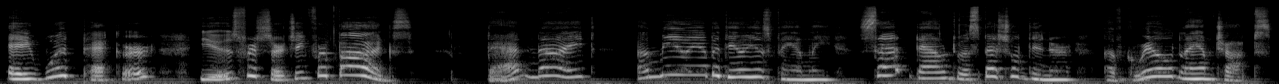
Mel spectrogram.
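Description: Casting: woman in her 60s, children's storyteller, high swooping voice, emphatic delivery. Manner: expressive, deliberate, emphatic storytelling. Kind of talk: reading a children's book aloud. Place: small room at home.

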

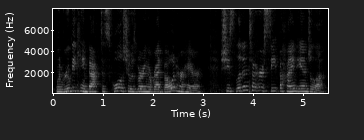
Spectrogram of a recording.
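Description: A woman in her thirties reading a storybook aloud to a child in an expressive, teacherly way. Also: fairly high pitch, fairly quick. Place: small bedroom, on a bed. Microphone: camera a few feet away.

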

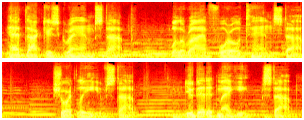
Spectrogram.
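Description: A man as a very deep telegram voice. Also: animated, heavily acted. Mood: flat, official. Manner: clipped, formal, deliberate. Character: terse official voice reading out a military telegram. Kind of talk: dramatized telegram reading. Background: loud guitar music.

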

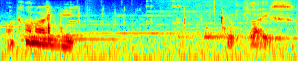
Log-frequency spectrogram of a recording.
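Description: A man with a hoarse, croaky voice, mumbling casual commentary over a strategy game and talking to its vehicles. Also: very slow. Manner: mumbling, talks to the game's vehicles. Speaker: gaming channel host. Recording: game music behind voice.

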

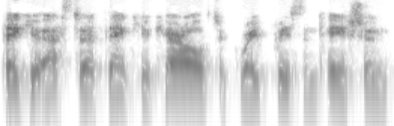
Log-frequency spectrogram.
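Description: A man with a husky, low voice chairs an online panel, politely moving speakers along. His audio comes through a video call and sounds dull and dry, with no room around it. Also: steady tone, fast talker, dry recording. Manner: polite, brief, gently hurrying speakers along. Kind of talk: moderating an online conference panel.

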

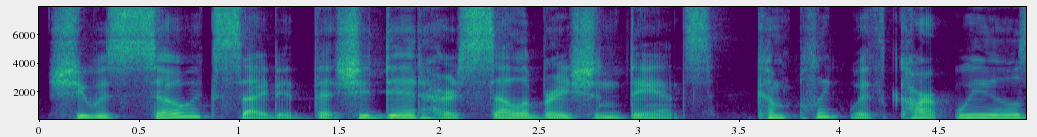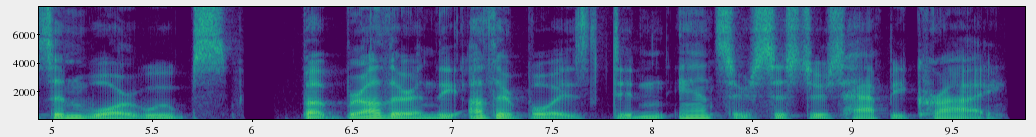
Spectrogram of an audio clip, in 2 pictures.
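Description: A man narrating a children's picture book aloud in an expressive storytelling manner. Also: medium pitch, unhurried, dry recording, studio quality.

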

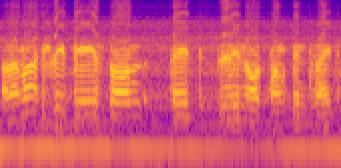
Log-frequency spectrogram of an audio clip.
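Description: A man's voice: fairly high pitch, normal speed. A man chatting casually as a CB radio operator, his voice coming through a radio transmission. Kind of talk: casual chat. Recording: noisy CB radio link.

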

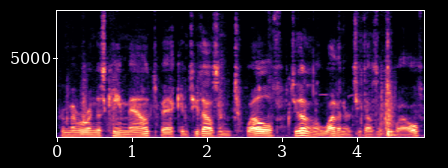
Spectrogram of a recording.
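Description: A man's voice: fairly low pitch, fairly even intonation, normal speed. A middle-aged American man giving casual, informal unboxing commentary with rambling asides. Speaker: toy car collector hosting an unboxing. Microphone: handheld camera or phone mic. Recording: home camera with clear background noise.

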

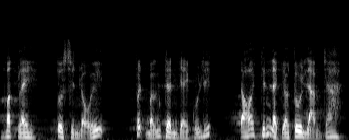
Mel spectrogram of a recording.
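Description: Caring army officer male actor, animated drama: subdued, sorrowful, regretful, music underneath. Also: mid-range voice, moderate pace, slightly rough, muffled recording.

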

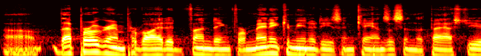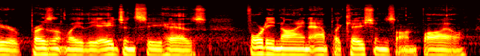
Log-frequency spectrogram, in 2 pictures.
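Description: An older man, answering interview questions in a measured, factual way with frequent pauses. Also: lowish voice, fairly even intonation, mellow. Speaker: rural water association director. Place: indoor office in front of a painting. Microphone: handheld station mic.

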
